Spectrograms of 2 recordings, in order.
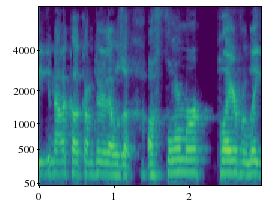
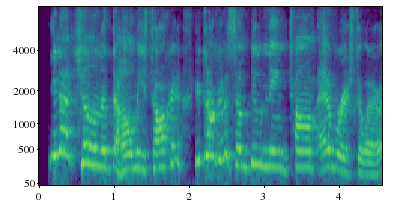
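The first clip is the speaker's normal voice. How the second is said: mock scolding; 7 semitones higher, 3 dB louder than usual. Acted scolding of the commentator.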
